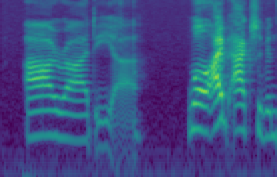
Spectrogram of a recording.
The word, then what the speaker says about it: Aradia: okay here we go all right it is pronounced a good name Aradia well I've actually been saying it like that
